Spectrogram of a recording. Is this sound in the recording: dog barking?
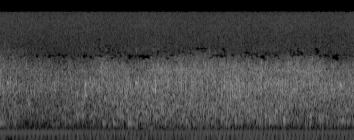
no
